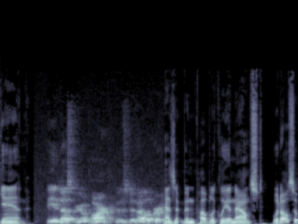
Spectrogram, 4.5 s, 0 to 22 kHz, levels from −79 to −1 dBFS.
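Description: From 0.50 to 2.46 s the close microphone likely dropped out, a switch to a distant microphone: speech turns roomy and thin, with faint room noise, at nearly unchanged level.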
